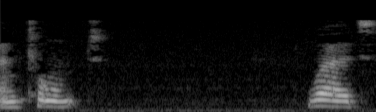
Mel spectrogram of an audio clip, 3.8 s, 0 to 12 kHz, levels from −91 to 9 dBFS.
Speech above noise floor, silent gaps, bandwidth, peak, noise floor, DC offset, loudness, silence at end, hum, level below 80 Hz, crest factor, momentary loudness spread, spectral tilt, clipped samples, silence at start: 39 dB; none; 6.6 kHz; -16 dBFS; -69 dBFS; under 0.1%; -30 LUFS; 0 s; none; -72 dBFS; 18 dB; 24 LU; -4.5 dB/octave; under 0.1%; 0 s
